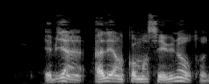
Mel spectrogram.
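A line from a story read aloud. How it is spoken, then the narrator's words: Curt. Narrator (French): dit sèchement Christophe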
